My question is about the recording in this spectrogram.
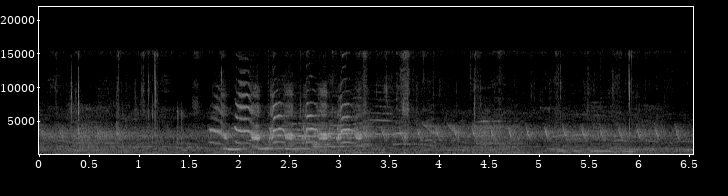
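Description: Birds chirping steadily, with a louder burst of warbling song from about two to three seconds in.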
